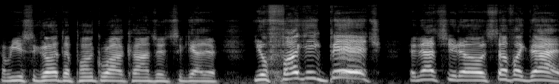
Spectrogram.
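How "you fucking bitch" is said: put-on thick, heavy German accent, pitched up. Imitating a girlfriend from Germany cussing: heavy German accent. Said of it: "all in a heavy, heavy German accent".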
